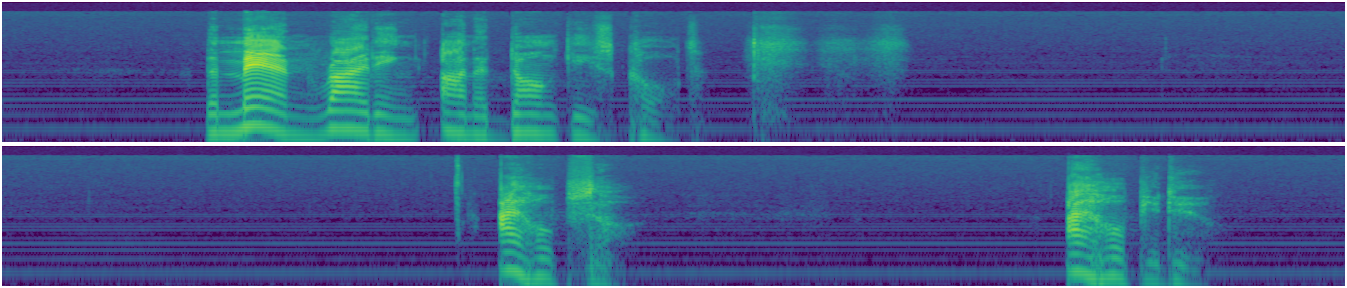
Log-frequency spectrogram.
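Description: A middle-aged man speaks expressively through a headset microphone, pausing between phrases.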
